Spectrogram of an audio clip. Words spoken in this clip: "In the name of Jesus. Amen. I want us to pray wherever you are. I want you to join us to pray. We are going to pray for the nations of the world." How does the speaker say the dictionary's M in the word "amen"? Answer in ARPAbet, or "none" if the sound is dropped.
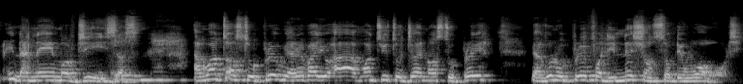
none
